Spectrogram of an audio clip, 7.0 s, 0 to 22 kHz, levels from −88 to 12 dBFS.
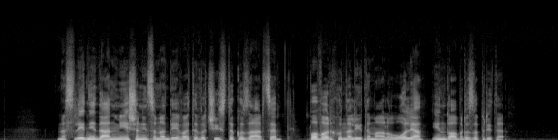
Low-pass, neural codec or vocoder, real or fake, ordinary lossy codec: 19.8 kHz; vocoder, 44.1 kHz, 128 mel bands every 512 samples, BigVGAN v2; fake; none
